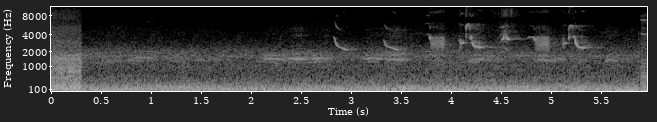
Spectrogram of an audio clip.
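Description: A bird calling: a quick run of about six short chirps, each sliding downward, in the second half, over a steady low background hum.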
